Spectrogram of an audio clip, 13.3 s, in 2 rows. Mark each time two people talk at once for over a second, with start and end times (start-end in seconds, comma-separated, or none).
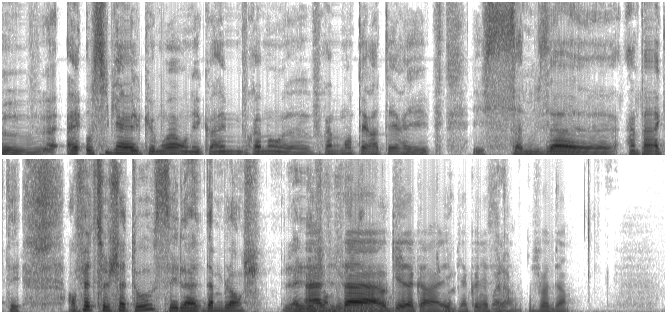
9.6-11.7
